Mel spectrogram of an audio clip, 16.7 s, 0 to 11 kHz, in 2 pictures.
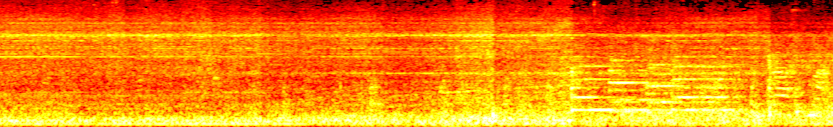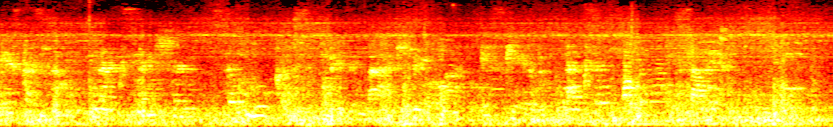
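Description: Riding aboard a Bombardier Innovia 300 monorail on São Paulo's Line 15, a steady interior rumble and whine of the moving car with faint chimes and murmuring passenger voices underneath.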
